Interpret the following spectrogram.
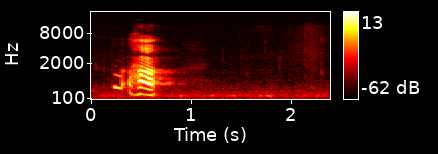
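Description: A woman's voice saying one short "haan" (yes) about half a second in; the rest is near silence.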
